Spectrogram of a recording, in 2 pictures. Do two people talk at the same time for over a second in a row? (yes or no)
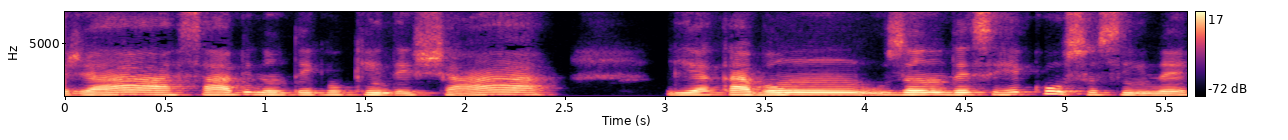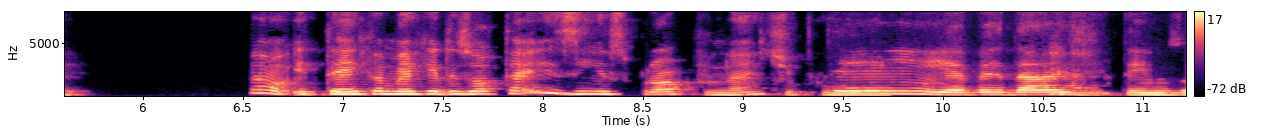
no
